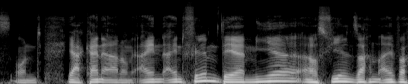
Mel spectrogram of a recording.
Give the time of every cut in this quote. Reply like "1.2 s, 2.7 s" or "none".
none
